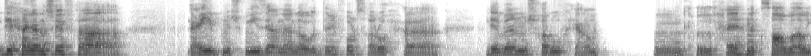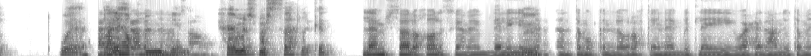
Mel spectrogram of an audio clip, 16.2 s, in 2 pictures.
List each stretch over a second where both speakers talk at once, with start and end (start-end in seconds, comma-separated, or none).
8.9-10.3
